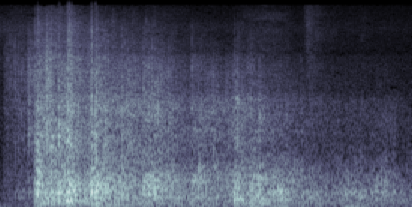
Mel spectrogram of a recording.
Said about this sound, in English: As you can hear, we're having a harsh thunderstorm, but the funny thing is there's absolutely no rain, none. But the thunder is just, lightning just flashed.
